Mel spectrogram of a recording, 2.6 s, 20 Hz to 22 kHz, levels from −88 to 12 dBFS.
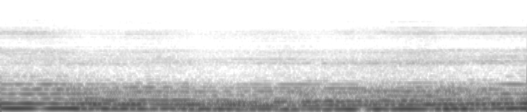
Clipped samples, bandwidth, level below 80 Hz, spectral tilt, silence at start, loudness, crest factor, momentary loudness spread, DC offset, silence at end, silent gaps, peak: under 0.1%; 7.2 kHz; -62 dBFS; -11 dB/octave; 0 s; -26 LUFS; 12 dB; 5 LU; under 0.1%; 0 s; none; -12 dBFS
